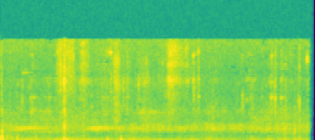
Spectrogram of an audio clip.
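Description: Faint hoofbeats of a horse moving over soft arena dirt: a few dull thuds, the clearest about half a second in.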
